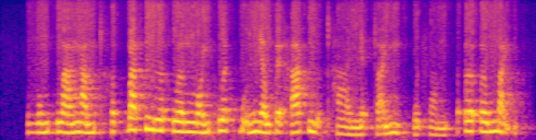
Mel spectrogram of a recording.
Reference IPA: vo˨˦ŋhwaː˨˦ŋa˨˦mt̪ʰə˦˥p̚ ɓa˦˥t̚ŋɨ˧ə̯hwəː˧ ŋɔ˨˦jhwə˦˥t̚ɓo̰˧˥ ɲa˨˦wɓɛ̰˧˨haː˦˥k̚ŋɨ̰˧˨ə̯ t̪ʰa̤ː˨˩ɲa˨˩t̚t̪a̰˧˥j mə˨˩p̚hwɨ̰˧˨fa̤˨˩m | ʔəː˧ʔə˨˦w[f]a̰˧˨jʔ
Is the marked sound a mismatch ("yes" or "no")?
yes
